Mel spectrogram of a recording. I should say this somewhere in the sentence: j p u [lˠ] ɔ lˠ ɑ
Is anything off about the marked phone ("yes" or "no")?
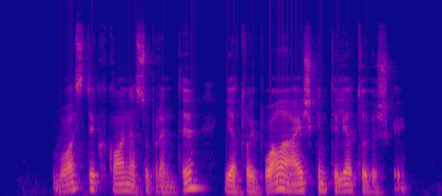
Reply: yes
